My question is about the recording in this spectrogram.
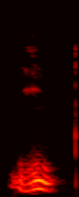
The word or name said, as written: roue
